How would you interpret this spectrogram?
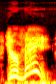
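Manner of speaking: horrified screech. Acted.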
